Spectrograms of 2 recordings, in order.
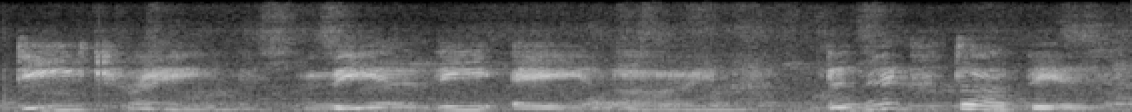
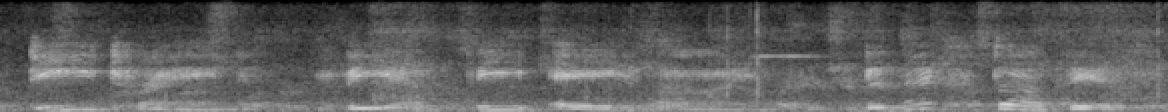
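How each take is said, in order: Both takes have the same delivery.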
